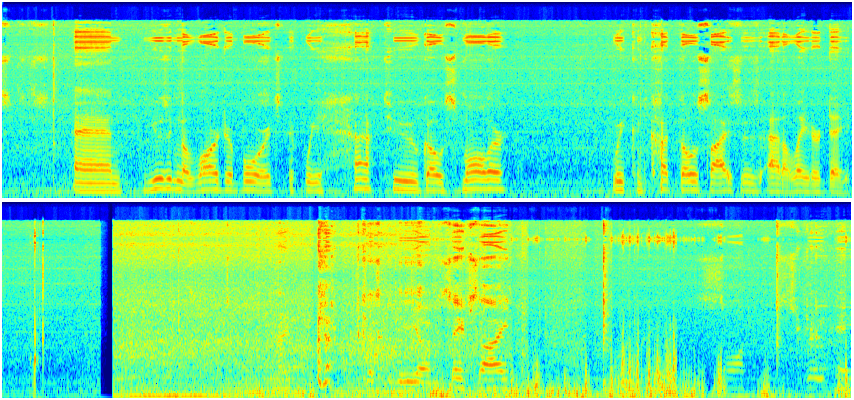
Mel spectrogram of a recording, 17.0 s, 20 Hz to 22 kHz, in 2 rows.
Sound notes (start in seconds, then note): 8.6 clearing throat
